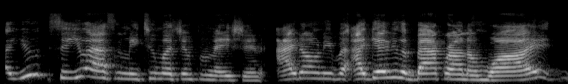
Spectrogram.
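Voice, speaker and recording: A woman's voice: sits high, expressive, moderate pace, a bit bright. A woman co-hosting an online news show, running a trivia game in casual chat and laughing often. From United States. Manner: laughs often, playful quizmaster. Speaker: co-host.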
